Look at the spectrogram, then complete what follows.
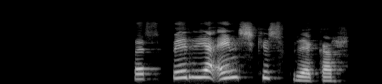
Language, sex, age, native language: Icelandic, male, 7, Icelandic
